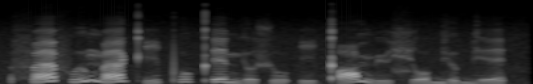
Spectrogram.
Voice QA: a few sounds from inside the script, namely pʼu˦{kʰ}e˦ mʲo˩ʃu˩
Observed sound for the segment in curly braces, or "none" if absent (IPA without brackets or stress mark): kʼ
